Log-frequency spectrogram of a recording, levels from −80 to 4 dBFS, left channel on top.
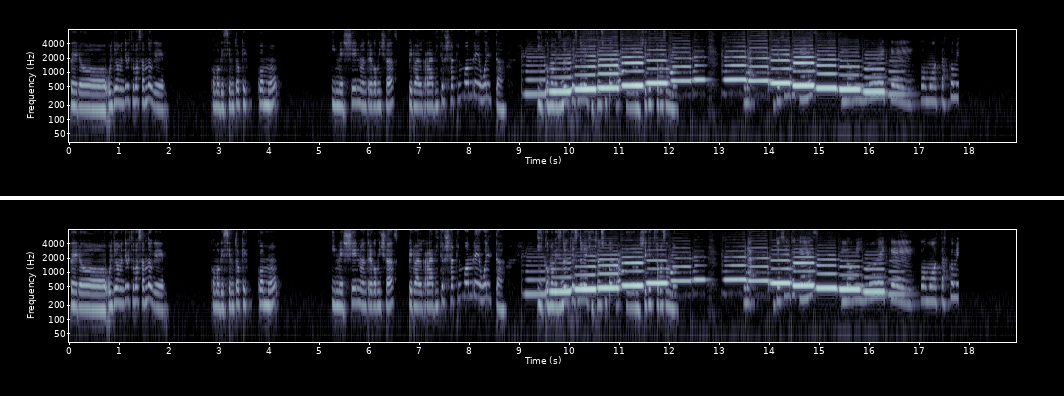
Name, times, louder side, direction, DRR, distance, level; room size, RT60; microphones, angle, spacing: voice 1, 0.0-2.0 2.8-4.2 5.3-8.8 9.4-12.2, right 2 dB, 45° right, 6.7 m, -32 dB
Wind instrument woodwind instrument, 9.1-12.8 13.1-16.7, left 1 dB, 15° left, 0.7 m, -19 dB
voice 2, 13.5-13.8 14.1-15.0 15.4-17.8, right 2 dB, 90° right, 3.5 m, -34 dB
head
